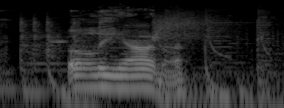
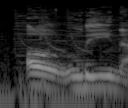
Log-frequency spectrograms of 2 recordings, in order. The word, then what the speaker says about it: Oleana: Oleana. Or Olina. I think that's how they pronounce her name in the anime. Because they did the 2 episodes of Twilight Wings already, and she appeared in one of them, and I think they pronounced her name as Olina.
